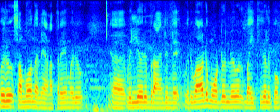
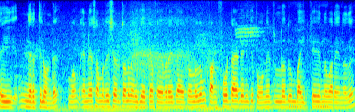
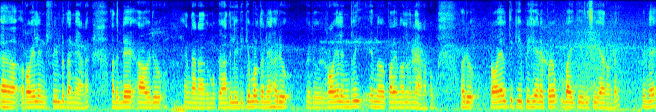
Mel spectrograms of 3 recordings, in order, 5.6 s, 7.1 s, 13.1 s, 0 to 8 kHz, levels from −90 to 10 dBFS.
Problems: none marked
